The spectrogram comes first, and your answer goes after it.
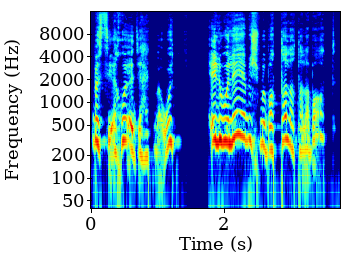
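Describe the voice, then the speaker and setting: A spiteful young daughter-in-law with an Egyptian accent, put on by a woman narrator, grumbling in a higher, gravelly voice. Her complaints sound close and dry in a storybook telling. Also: expressive, quick pace, warm tone, dry recording. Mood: fed up. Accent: Egyptian Arabic.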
